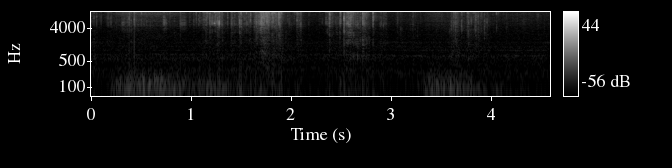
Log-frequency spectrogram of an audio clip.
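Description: Faint rustling and sliding of baseball trading cards being flipped through by hand, in several short scratchy bursts.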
